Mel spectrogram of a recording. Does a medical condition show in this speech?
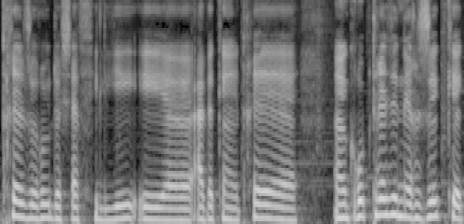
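Yes: hearing loss since birth; congenital hearing loss, born hard of hearing; expresses herself very well, worked very hard for it, also speaks English well.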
